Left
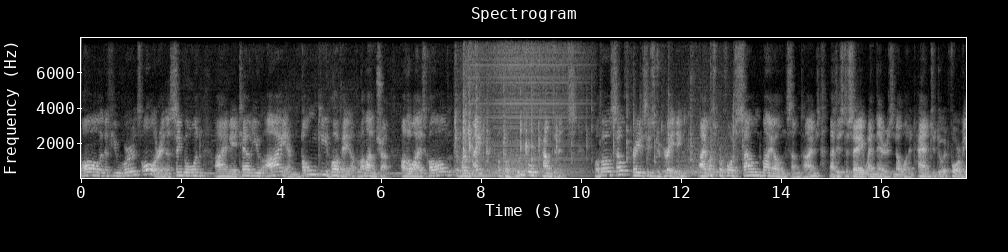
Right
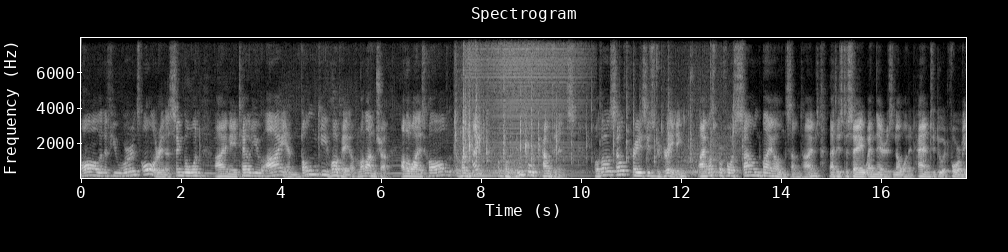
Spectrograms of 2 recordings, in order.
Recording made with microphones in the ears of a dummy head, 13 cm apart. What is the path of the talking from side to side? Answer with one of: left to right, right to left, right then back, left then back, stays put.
stays put.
